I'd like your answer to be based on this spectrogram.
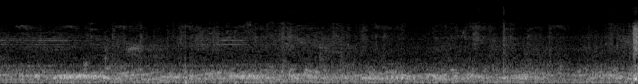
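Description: Pigeons coo softly and continuously at a pigeon seller's place, a low murmuring chorus of several birds with no talk over it.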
